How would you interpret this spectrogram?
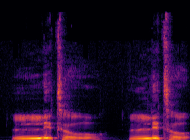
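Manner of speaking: "Little" ending in a hollow L, almost "litto"; dark L. Shown as a demonstration. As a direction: darken the final L of "Little". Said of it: "On dit pas little".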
